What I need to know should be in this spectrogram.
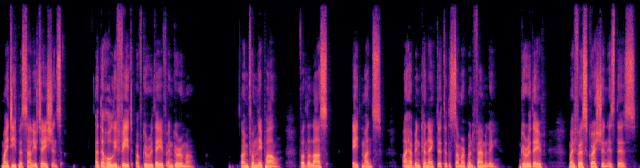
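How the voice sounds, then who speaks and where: Smooth-voiced man interpreting. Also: medium pitch, dry recording. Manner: measured, earnest, occasional self-corrections. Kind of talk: live interpretation of a spiritual Q&A.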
